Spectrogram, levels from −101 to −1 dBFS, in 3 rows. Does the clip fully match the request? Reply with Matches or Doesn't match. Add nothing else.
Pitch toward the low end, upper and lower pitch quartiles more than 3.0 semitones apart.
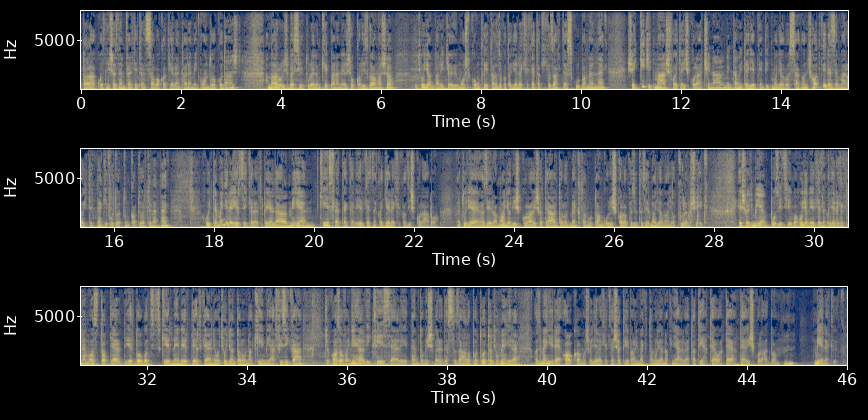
Matches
